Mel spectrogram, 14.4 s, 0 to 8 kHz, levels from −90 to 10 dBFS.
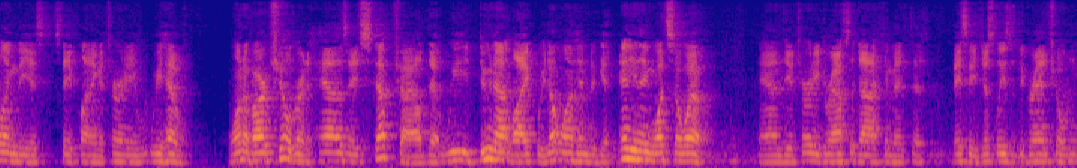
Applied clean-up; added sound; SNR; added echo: neural separator model SepFormer DNS4.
